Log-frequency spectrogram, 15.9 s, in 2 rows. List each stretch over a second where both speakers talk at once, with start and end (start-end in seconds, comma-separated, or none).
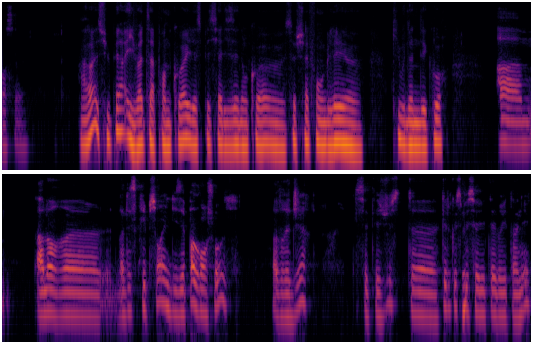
none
